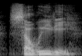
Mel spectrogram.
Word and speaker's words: Saweetie: Saweetie? That's how you say it. Saweetie.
